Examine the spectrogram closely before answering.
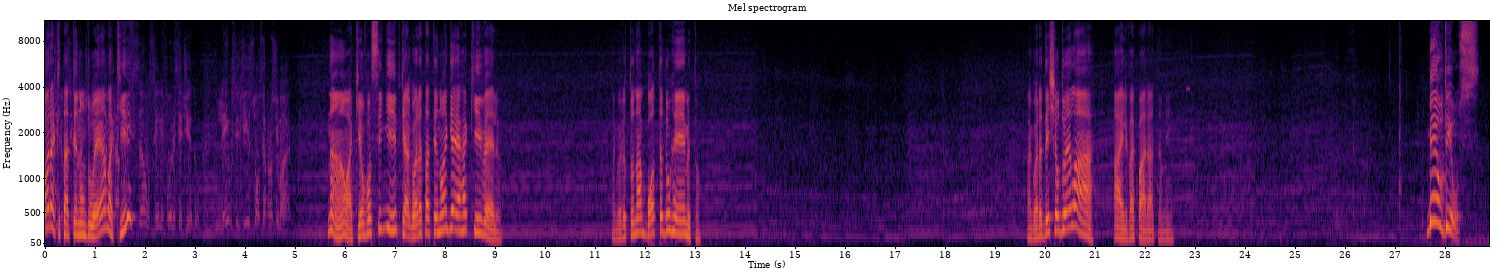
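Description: A racing car engine whines and shifts gears.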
